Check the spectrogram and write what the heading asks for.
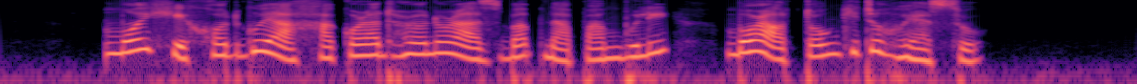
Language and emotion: Assamese, fearful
